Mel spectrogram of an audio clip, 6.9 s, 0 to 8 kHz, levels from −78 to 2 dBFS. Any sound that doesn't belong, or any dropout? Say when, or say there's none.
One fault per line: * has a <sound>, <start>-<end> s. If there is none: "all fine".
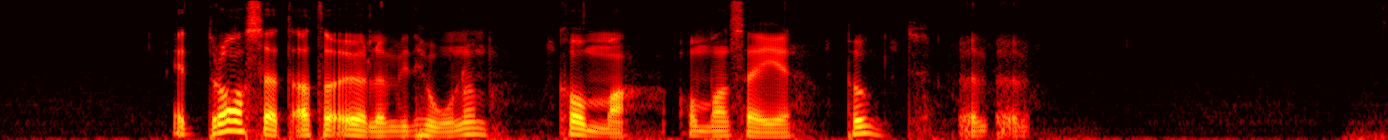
* has a laugh, 4.8-5.1 s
